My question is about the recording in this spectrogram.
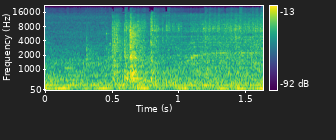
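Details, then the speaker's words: Yamaha K-1020 cassette deck after reassembling the chassis, fast-forward winding: steady motor whir with a short clatter early on, brisk even spin with lots of torque; normal winding, though play later skips, possibly from a slipping idler. "Okay, got lots of torque. It's going like crazy forward."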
